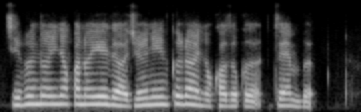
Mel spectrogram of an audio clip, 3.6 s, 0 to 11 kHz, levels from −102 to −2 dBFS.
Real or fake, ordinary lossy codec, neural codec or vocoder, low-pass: fake; Opus, 24 kbps; codec, 16 kHz, 4 kbps, X-Codec, HuBERT features, trained on general audio; 7.2 kHz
